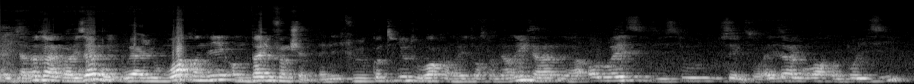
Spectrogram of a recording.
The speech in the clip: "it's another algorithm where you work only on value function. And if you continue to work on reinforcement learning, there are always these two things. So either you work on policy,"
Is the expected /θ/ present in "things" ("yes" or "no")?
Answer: no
